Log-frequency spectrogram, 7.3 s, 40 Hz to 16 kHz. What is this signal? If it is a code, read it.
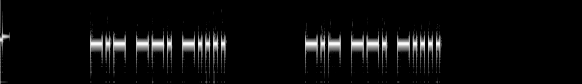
Morse code, heard as a keyed tone, about 25 wpm, 700 Hz. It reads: KG6 KG6
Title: USA Call Sign Prefixes - Repeated 2x - 25wpm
